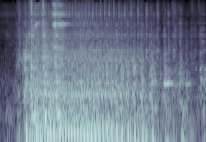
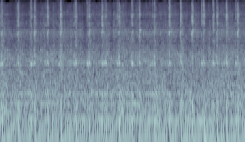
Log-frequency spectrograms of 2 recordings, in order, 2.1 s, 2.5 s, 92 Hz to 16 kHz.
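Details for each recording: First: Early-2000s Toro Snow Commander 7 hp R-Tek 24-inch single-stage two-stroke snowblower with an aftermarket carburetor: spark confirmed, tilted forward to get fuel to the intake. It catches briefly on the pull, sputters for a second or two and fades out; it won't stay running, fuel starvation. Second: Early-2000s Toro Snow Commander 7HP R-Tek 24-inch single-stage two-stroke snowblower after a fuel system fix; quick, even firing with no misses or surging, smoke cleared after running a while, running cleanly.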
